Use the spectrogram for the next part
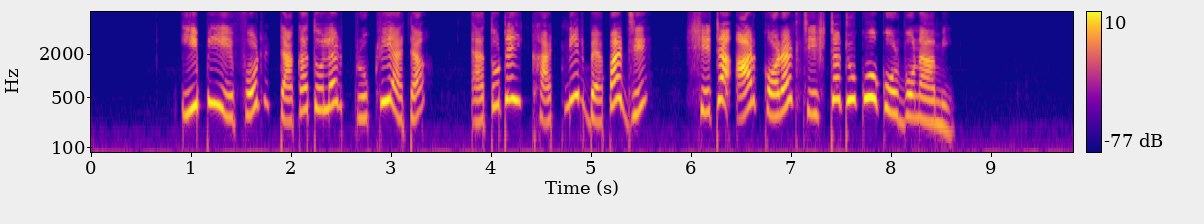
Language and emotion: Bengali, disgusted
